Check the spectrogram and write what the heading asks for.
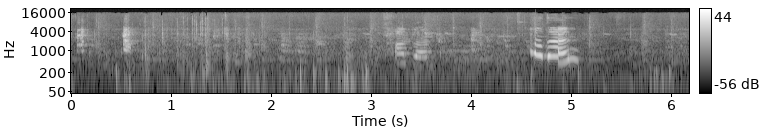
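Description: Chickens and turkeys being herded, giving two short calls, about halfway and near the end, amid scattered scuffs and light knocks of footsteps on a dirt yard.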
